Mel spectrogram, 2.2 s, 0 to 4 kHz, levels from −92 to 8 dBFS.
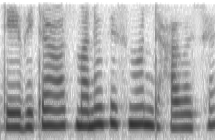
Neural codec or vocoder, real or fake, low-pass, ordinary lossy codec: codec, 16 kHz in and 24 kHz out, 1 kbps, XY-Tokenizer; fake; 3.6 kHz; none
